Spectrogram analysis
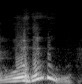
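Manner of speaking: high, loud happy whoop; excited whoop. Retold or imitated. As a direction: whoop like an overjoyed dog. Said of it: "the dogs are like".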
